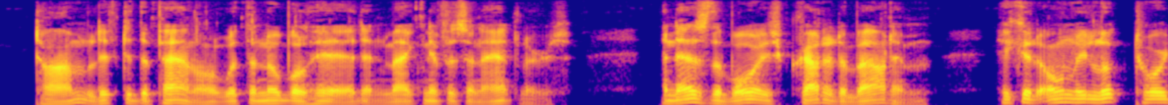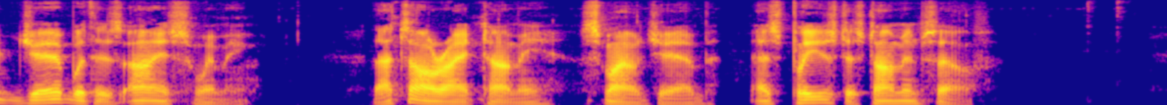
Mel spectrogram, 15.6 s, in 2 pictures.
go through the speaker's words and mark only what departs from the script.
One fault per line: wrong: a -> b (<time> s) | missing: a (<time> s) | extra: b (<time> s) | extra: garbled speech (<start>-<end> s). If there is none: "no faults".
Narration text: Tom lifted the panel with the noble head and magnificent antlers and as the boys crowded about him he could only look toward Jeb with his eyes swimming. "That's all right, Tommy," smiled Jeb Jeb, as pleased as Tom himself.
missing: Jeb (12.5 s)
